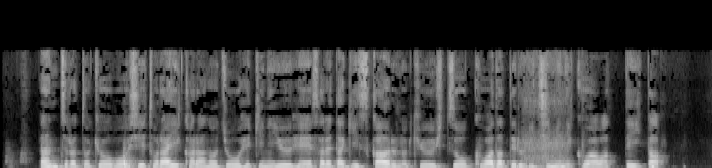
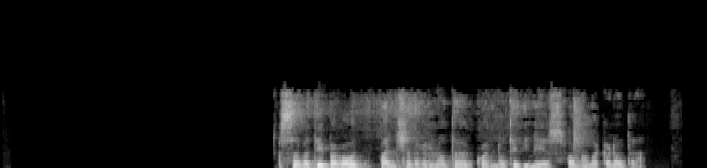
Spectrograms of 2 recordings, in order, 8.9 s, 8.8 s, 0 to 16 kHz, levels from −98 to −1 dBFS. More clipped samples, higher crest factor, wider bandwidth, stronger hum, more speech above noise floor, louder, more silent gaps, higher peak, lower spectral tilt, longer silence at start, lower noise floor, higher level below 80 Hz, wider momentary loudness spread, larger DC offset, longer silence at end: neither; second, 18 dB vs 24 dB; first, 11.5 kHz vs 7.8 kHz; neither; second, 38 dB vs over 66 dB; about the same, -23 LUFS vs -24 LUFS; neither; about the same, -4 dBFS vs -4 dBFS; about the same, -5.5 dB/octave vs -5.5 dB/octave; second, 0.5 s vs 3.5 s; second, -60 dBFS vs under -90 dBFS; first, -60 dBFS vs -70 dBFS; second, 6 LU vs 12 LU; neither; second, 0.6 s vs 0.8 s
